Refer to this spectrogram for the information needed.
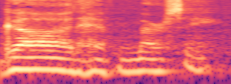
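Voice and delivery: a sinking man's soft plea for mercy; pleading cry. Acted. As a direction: beg quietly from the heart. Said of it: "He cried".

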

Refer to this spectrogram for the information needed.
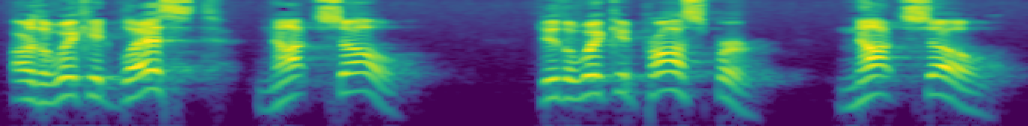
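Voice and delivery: loud, high pulpit call and answer; fiery sermon refrain; preaching at full force. Acted. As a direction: hammer each "Not so" home. Refrain answering own questions.

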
